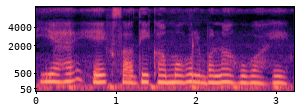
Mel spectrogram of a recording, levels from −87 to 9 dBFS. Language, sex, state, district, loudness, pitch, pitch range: Hindi, female, Uttar Pradesh, Saharanpur, -14 LUFS, 210 Hz, 195-225 Hz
